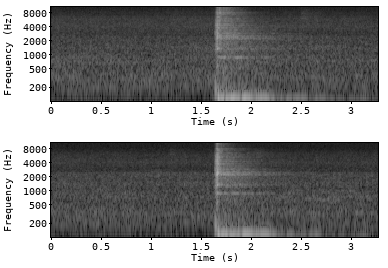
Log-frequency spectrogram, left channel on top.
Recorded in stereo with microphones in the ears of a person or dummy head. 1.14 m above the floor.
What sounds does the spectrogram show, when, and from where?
1.6 s a pop: 15° right (ahead or behind), 1.0 m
